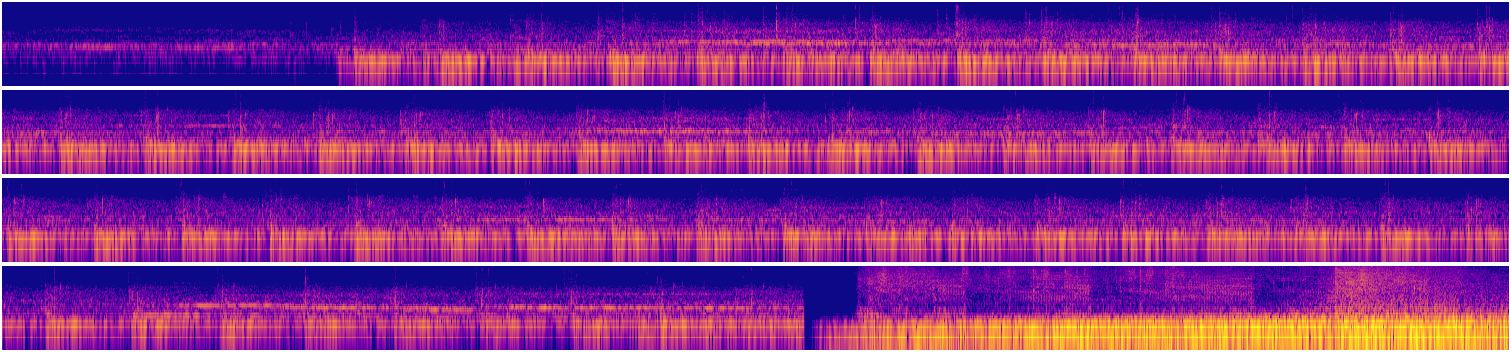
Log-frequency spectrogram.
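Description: Arena celebration music with a steady thumping beat, about two beats a second, with crowd voices chanting over it. Near the end it cuts to a sudden, loud booming sound effect.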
